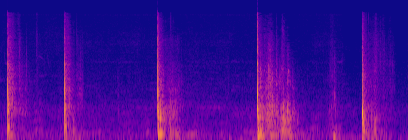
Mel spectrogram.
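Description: Rubber mallet knocking five times, about once a second, driving small metal bolt-hole rings into a plastic-and-metal engine rocker (valve) cover from its underside.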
